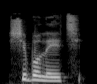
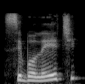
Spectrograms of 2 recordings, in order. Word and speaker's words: chibolete: respondesse que não diziam Então diga chibolete se ele dissesse se bolete sem conseguir pronunciar corretamente a palavra prendiam me matavam no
